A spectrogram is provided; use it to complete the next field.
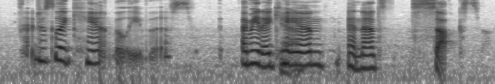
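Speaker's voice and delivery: tearful, crying voice through tears. Speaker says they are ready but already in tears, crying. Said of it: "I'm already crying".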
